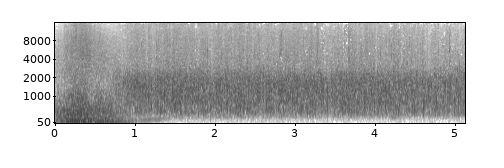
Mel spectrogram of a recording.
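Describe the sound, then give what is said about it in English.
A large crowd applauds steadily as a guest walks out on stage, a dense wash of clapping that stays loud and even throughout, with a brief louder burst at the very start. “Well, when you walked out on stage, there was a huge applause.”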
